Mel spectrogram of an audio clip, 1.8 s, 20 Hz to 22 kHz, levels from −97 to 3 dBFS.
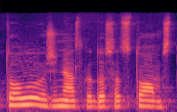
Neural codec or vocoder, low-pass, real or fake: none; 14.4 kHz; real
